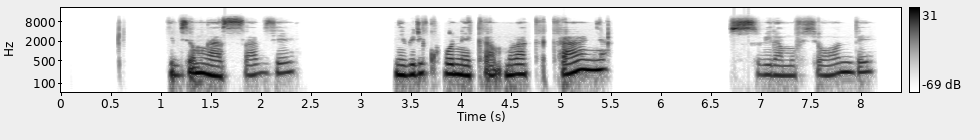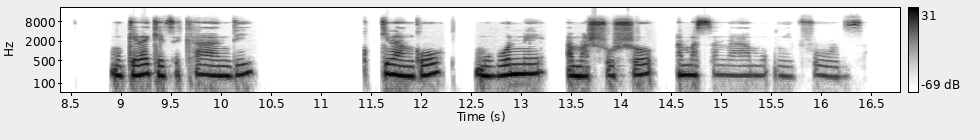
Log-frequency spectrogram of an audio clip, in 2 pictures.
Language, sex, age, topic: Rundi, female, 25-35, education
